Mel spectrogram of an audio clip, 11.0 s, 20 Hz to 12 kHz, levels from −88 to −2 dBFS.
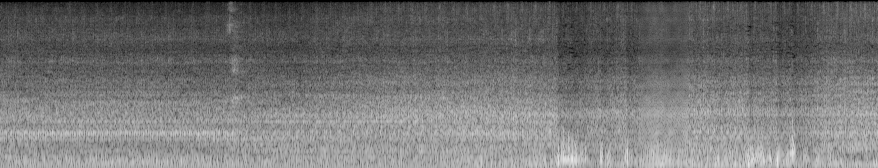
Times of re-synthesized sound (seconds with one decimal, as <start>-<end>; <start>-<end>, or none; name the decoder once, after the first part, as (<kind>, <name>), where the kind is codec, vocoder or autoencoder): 8.0-8.6 (vocoder, Vocos)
